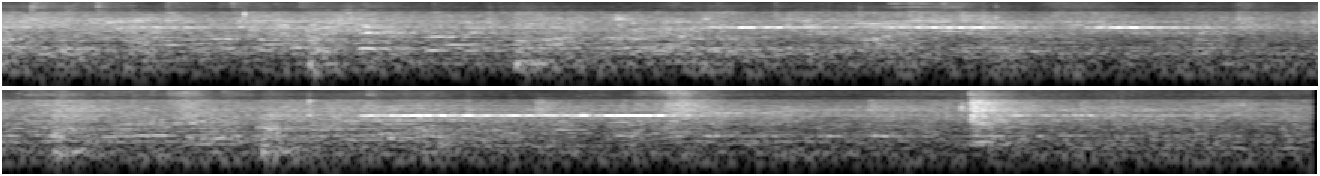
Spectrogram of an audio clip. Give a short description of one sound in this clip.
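A passenger train rumbles and clatters steadily past on the rails.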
